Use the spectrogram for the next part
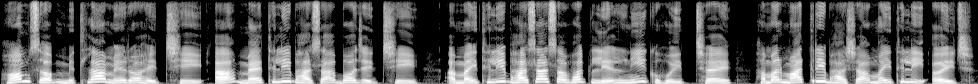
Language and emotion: Maithili, neutral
